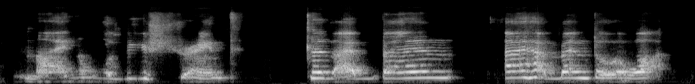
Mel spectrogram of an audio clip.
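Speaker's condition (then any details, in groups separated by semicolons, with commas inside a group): Cerebral palsy; speech issues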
